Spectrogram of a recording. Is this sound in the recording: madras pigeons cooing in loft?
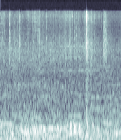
yes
